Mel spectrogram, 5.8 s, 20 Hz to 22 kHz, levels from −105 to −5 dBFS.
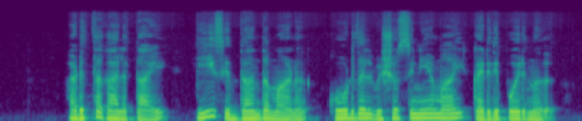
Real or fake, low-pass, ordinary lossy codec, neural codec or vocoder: real; 14.4 kHz; none; none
